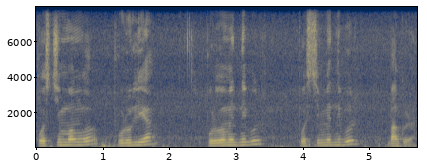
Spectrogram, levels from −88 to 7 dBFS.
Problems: constant background noise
